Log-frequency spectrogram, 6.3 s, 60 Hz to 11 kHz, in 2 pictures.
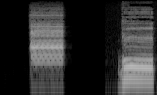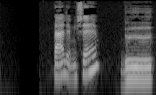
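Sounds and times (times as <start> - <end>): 
quiz wrong-answer electronic buzzer: 0.6 - 1.4
speech: 2.4 - 3.2, 4.2 - 6.2.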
